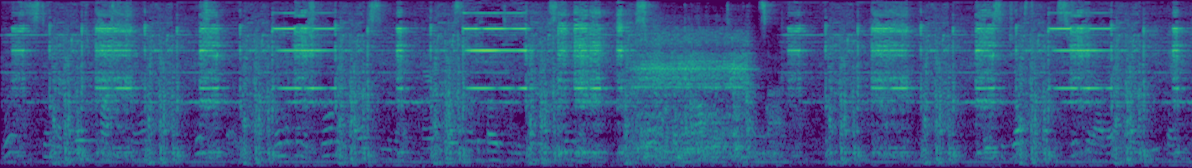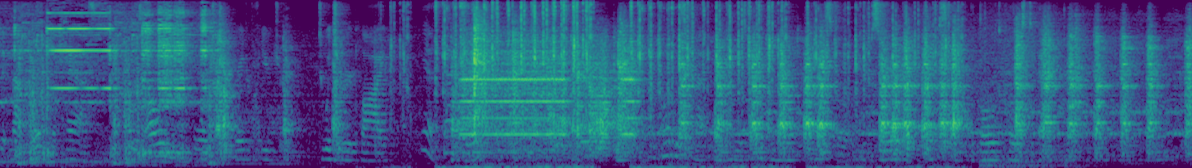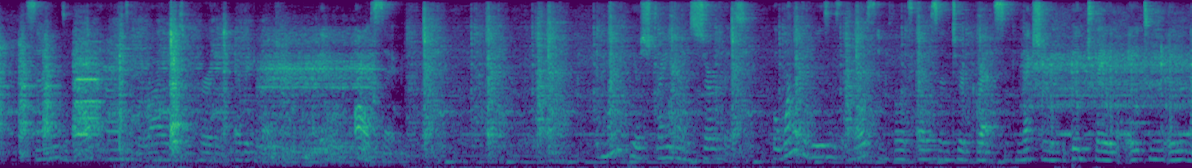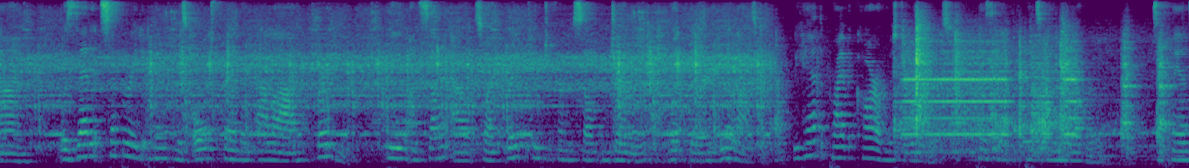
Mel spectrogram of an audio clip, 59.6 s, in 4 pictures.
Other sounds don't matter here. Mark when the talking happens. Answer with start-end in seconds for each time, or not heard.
0.0-9.9, 12.2-20.9, 22.9-28.4, 30.1-34.9, 37.2-59.5.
